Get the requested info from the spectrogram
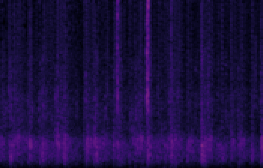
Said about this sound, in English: Somebody clap your hands and give the Lord some praise.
